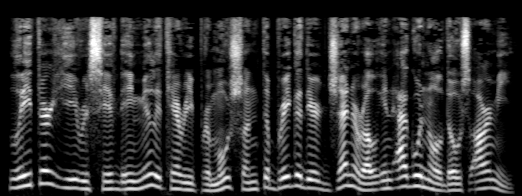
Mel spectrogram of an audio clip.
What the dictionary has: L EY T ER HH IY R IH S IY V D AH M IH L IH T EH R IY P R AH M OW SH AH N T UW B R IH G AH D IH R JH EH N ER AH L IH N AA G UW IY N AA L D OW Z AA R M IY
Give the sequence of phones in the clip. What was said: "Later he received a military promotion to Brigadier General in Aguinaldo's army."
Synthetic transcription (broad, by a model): L EY T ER HH IY R IH S IY V D AH M IH L IH T EH R IY P R AH M OW SH AH N T UW B R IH G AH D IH R JH EH N ER AH L IH N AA G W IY N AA L D OW S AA R M IY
